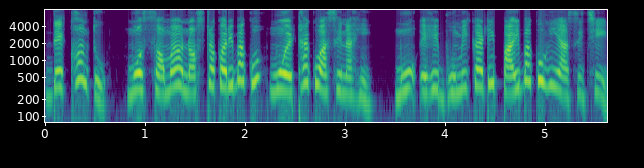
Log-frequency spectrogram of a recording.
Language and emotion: Odia, angry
